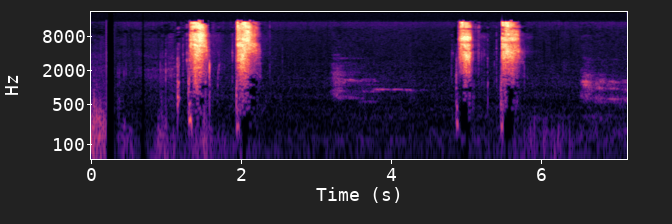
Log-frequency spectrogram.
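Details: Male rapid sneezing attack from a sneezing compilation: two pairs of loud explosive sneezes, each pair followed by brief voiced sounds; rapid repeated sneezing.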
